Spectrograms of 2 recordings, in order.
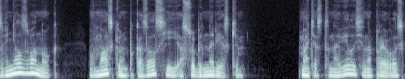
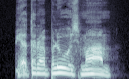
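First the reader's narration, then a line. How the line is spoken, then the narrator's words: Hoarse low shout. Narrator (Russian): крикнула Карли Бет своим сиплым низким голосом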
